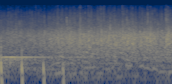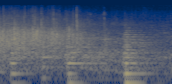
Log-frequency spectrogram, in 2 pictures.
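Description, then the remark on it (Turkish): A crowd applauds for a singer, a steady, dense wash of clapping lasting several seconds before thinning slightly, with faint low sounds and a brief bump near the end. “Alkışlarınız, evet. Büyük bir, alkışlarınız bir.”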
